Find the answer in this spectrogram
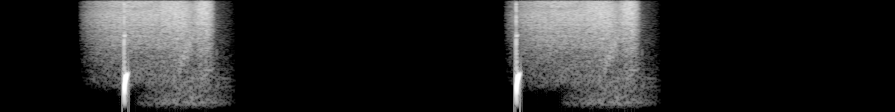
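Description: Two logo-animation sound effects about two seconds apart, each a brief whoosh with a sharp pop that glides quickly upward in pitch.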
